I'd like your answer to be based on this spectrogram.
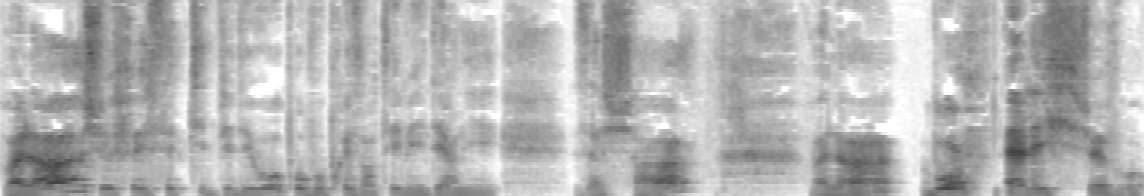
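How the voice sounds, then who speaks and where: Slow, gravelly-voiced woman with a cold. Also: on the low side. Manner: chatty, fond, gushing over the items. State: has a cold, voice affected. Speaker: tarot channel host. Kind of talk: casual show-and-tell chat to viewers. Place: at home.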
